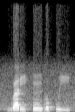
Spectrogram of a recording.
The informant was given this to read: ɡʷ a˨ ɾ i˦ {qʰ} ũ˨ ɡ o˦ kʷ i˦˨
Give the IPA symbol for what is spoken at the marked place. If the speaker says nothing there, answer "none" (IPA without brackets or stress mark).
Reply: k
